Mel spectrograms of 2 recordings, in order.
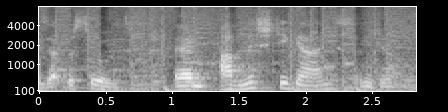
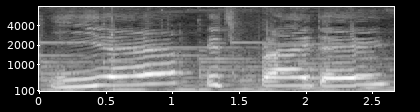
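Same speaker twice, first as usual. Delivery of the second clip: excited cheer; 10 semitones higher, much slower than usual. Acted. Hug time, cheering.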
